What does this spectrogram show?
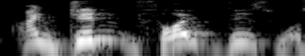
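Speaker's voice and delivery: mock Churchillian defiance; Churchill impression. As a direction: growl it out like wartime Churchill. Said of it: "I do a Churchill accent".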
